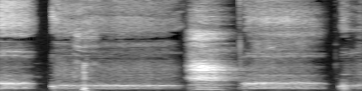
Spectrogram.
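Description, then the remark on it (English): A voice imitates Darth Vader's heavy mechanical respirator breathing, with a few long hissing inhales and exhales separated by brief pauses, fairly loud with no words spoken. “It's just him breathing.”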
